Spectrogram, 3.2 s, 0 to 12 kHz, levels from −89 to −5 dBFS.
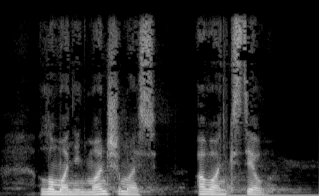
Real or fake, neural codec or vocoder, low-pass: real; none; 10.8 kHz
